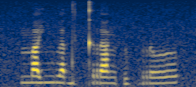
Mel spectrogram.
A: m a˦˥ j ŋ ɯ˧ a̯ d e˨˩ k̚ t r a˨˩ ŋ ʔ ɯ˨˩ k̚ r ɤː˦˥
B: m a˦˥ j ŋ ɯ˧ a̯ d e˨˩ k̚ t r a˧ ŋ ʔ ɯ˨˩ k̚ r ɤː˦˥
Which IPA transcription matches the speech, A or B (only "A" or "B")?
B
